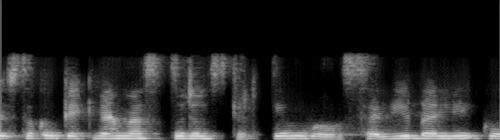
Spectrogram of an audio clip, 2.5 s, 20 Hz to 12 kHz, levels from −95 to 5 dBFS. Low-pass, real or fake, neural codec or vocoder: 7.2 kHz; fake; codec, 16 kHz, 1 kbps, X-Codec, HuBERT features, trained on general audio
